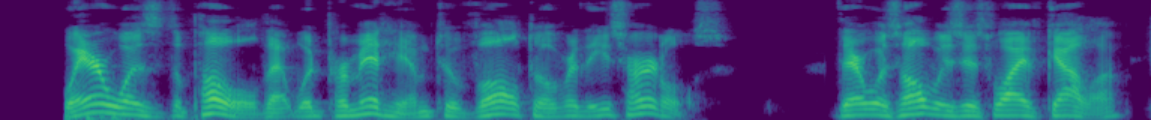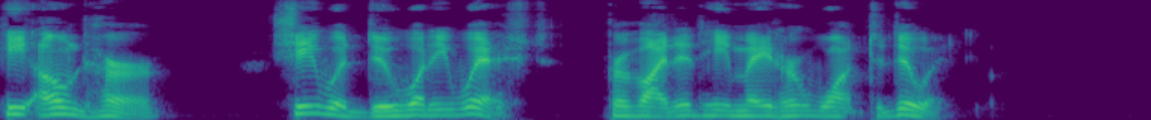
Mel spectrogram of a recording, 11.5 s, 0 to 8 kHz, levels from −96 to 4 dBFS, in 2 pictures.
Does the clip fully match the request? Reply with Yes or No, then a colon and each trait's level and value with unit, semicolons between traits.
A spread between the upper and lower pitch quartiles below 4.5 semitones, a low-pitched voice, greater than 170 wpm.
Yes: average, 3.9 semitones; low, 125 Hz; average, 190 wpm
